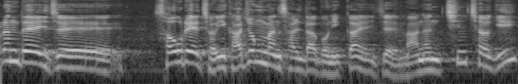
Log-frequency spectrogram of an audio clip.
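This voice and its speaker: A man speaks fairly slowly, his pitch swinging very widely. Noticeable background noise and audible room echo surround him. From South Korea, Gyeongsang (Daegu), then Seoul. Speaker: visiting pastor. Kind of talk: sermon. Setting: church. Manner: many filler sounds (어, 예).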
